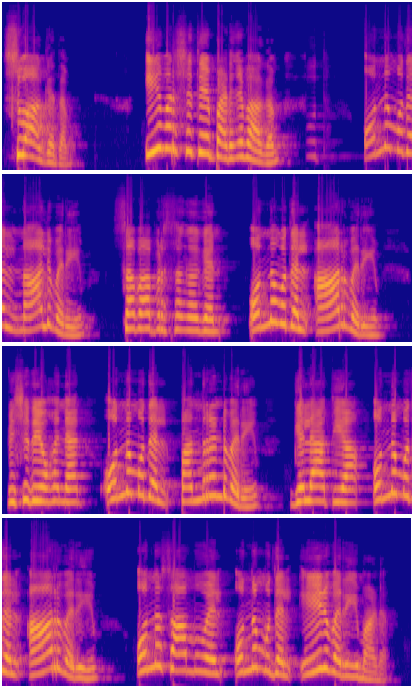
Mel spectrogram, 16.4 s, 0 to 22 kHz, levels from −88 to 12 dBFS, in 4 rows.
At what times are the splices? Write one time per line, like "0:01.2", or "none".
0:03.2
